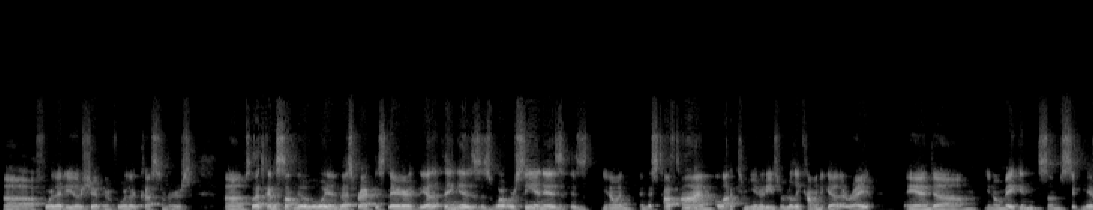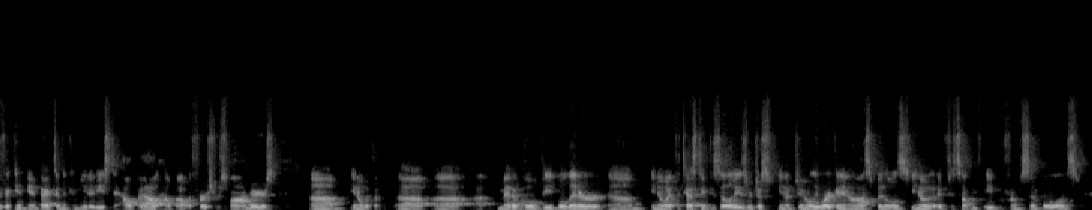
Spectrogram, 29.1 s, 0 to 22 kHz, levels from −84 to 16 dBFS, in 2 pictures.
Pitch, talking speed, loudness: 115 Hz, 205 wpm, -25 LUFS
